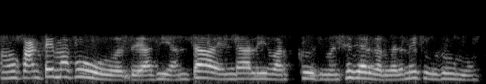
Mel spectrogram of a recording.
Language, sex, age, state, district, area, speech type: Telugu, female, 30-45, Telangana, Karimnagar, rural, conversation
